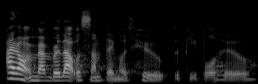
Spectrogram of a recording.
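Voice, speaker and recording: She's a young adult podcast co-host explaining the episode's topic casually, like a conversation. Her lowish voice is gravelly and a bit bright, very animated, and she talks fast.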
